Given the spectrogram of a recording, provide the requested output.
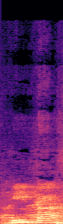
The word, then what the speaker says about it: Micah: Ayan ang papagat po ng ating kwento ngayong linggo ay pinamagatang Mikas Mikas Idol or Mika's Idol. Amen. Saag sa English kasi this is pronounced as Mika.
